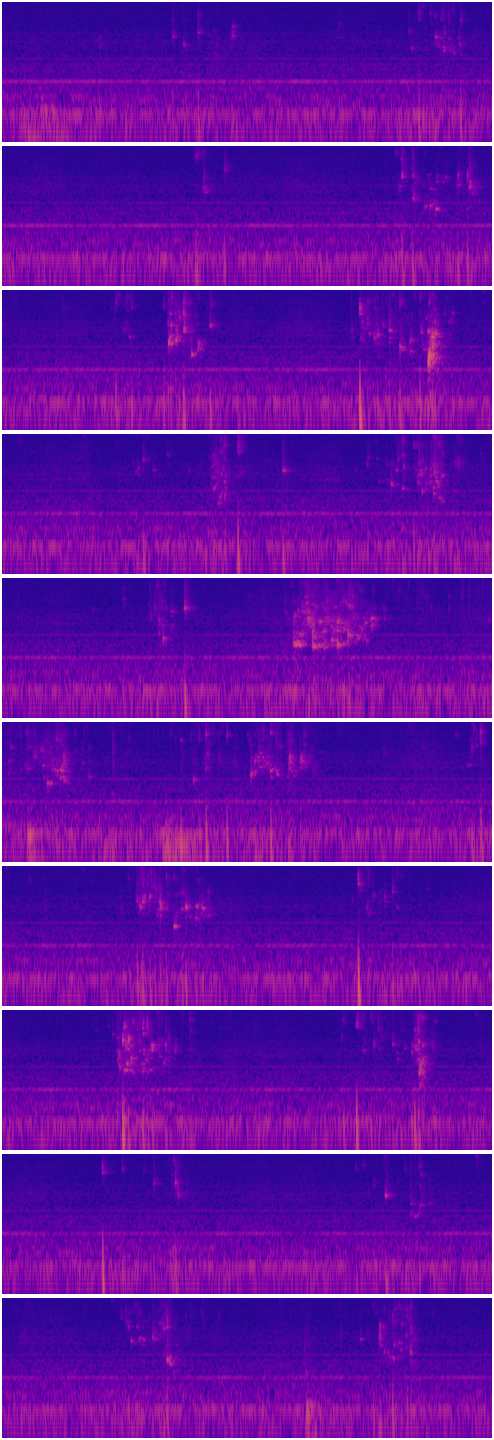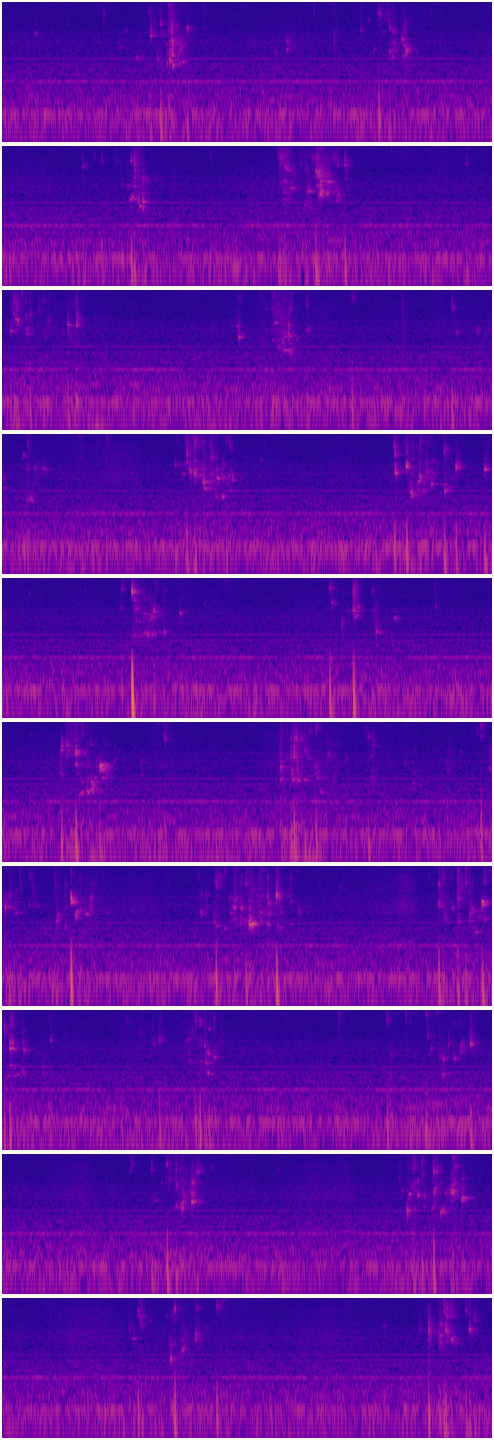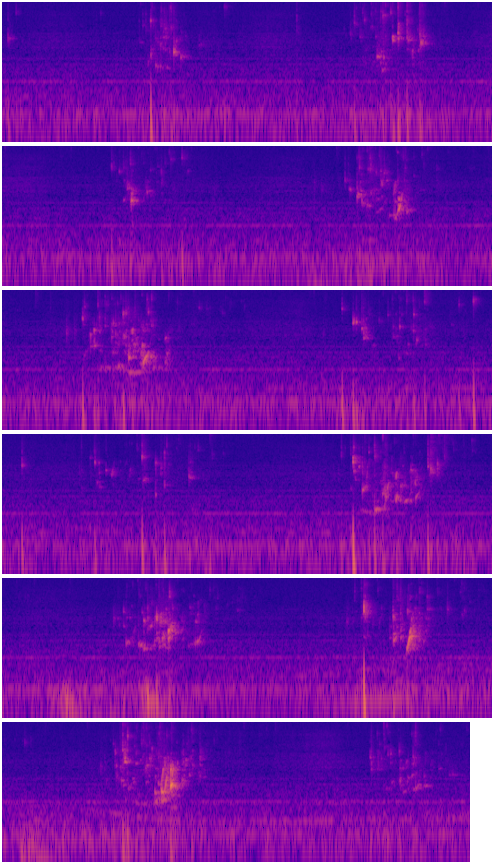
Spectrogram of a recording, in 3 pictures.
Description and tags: Fairly fast-paced paddling in a small plastic utility sink, probably good for a canoe or rowboat. Originally recorded for use in a play.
